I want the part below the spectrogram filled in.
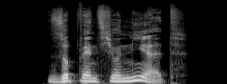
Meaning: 1. past participle of subventionieren 2. inflection of subventionieren: third-person singular present 3. inflection of subventionieren: second-person plural present
- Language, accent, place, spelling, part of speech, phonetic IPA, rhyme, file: German, Germany, Berlin, subventioniert, verb, [zʊpvɛnt͡si̯oˈniːɐ̯t], -iːɐ̯t, De-subventioniert.ogg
